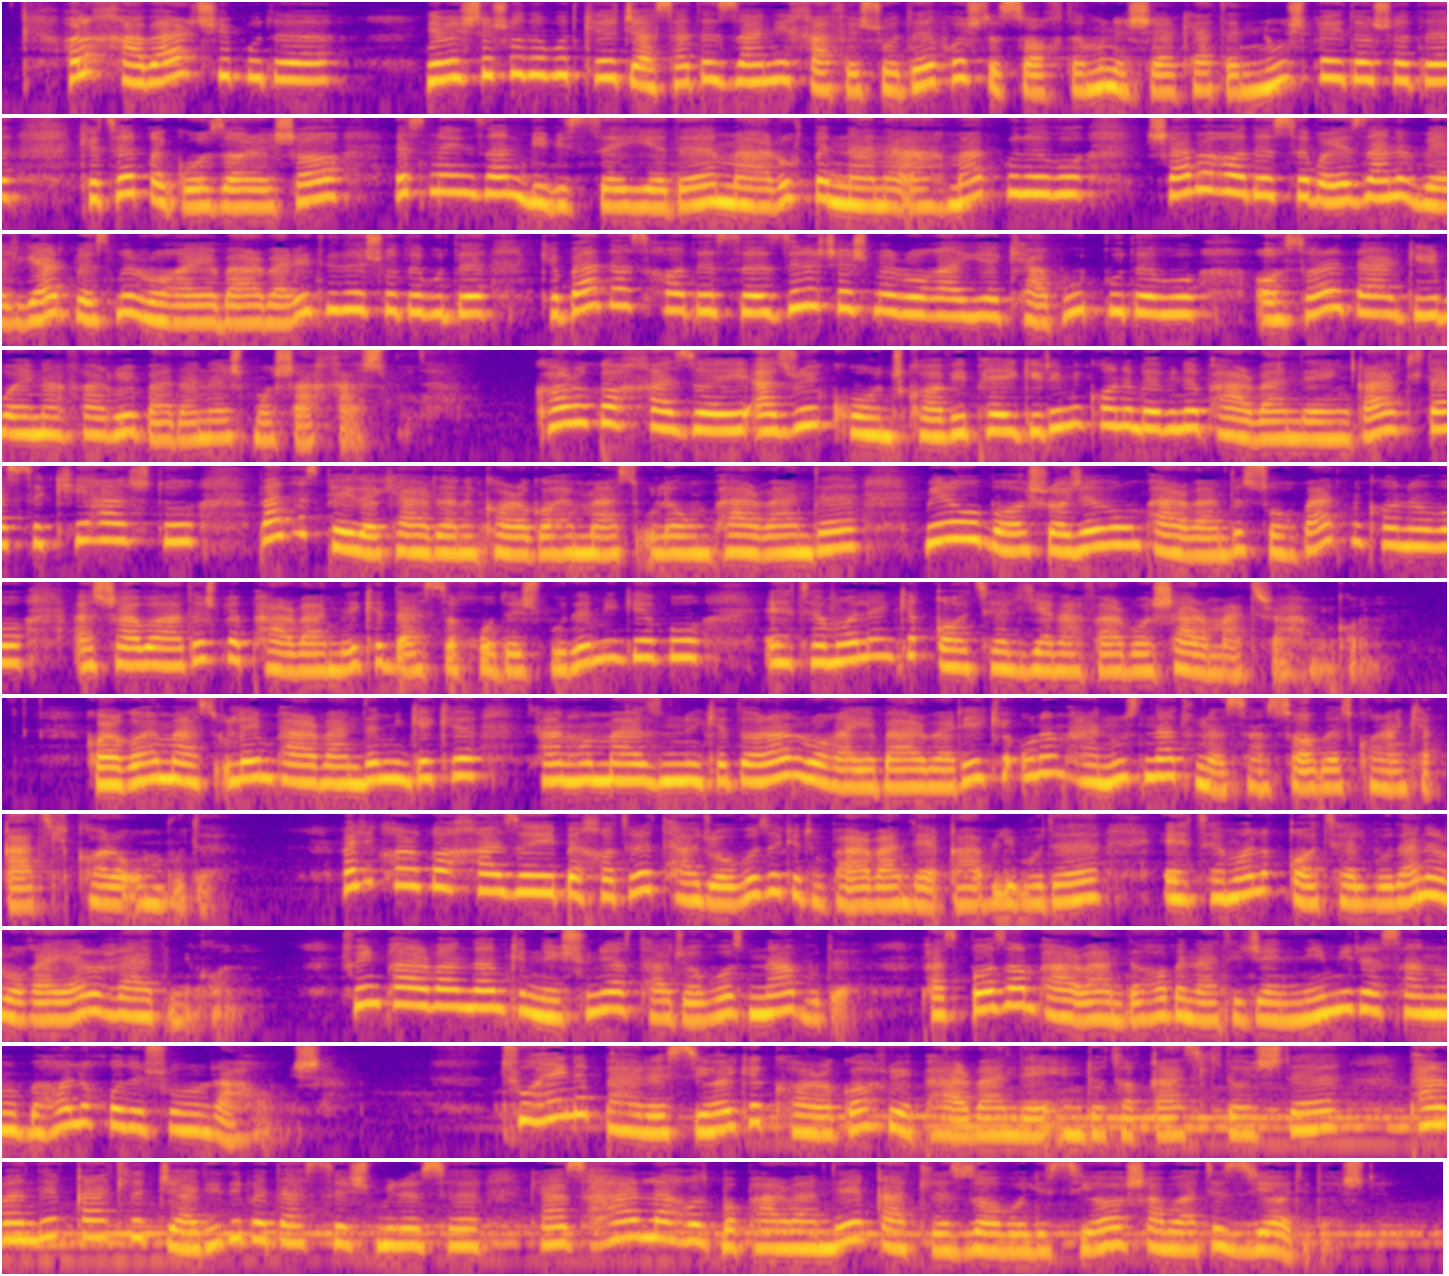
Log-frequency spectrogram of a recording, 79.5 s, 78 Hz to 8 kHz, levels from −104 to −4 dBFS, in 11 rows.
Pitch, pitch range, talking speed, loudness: 265 Hz, 220-325 Hz, 160 wpm, -19 LUFS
